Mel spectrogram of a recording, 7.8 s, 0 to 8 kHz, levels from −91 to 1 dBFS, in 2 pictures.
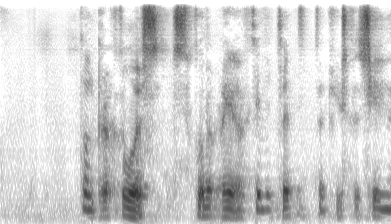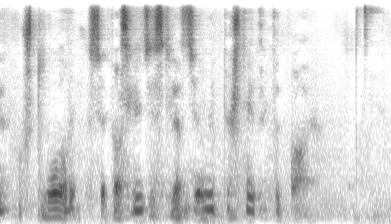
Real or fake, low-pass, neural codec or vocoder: fake; 7.2 kHz; codec, 16 kHz, 1 kbps, FreqCodec, larger model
